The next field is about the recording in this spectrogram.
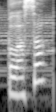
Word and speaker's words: полоса: Пусть ударение везде будет на окончании. Полоса, полосы, полосе полосу, полосой, о полосе.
